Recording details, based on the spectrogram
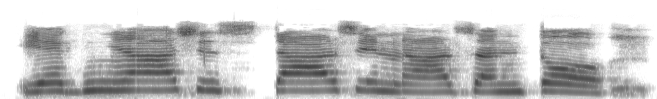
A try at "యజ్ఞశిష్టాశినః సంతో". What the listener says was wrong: Starting తప్పిపోయింది, first line మళ్ళీ ఒకసారి చదువు. యజ్ఞశిష్ట, నువ్వు యజ్ఞాశిష్ట యజ్ఞ లేదు, యజ్ఞశిష్ట.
